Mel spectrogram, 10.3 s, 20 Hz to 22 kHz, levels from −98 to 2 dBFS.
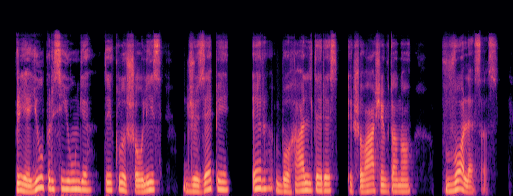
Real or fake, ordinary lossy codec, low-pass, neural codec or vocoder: real; Opus, 32 kbps; 10.8 kHz; none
